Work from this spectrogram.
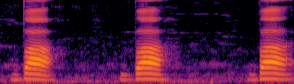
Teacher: اس میں ہونٹ آپ نے زیادہ گول نہیں کرنے، ہونٹوں کے دو تر حصے، اوپر والا اور نیچے والا ہونٹ آپ اس میں ٹچ کرے گا تو با ادا ہوگا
